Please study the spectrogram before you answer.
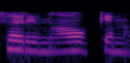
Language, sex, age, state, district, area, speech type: Tamil, female, 18-30, Tamil Nadu, Vellore, urban, conversation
